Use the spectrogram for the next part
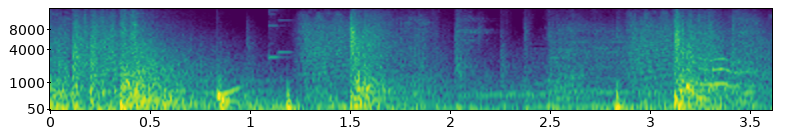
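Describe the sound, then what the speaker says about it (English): Blunderbuss fire in Exit the Gungeon: several loud, punchy blasts land at irregular intervals over busy game sound effects and background music, with no talk. "Fire the blunderbuss!"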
